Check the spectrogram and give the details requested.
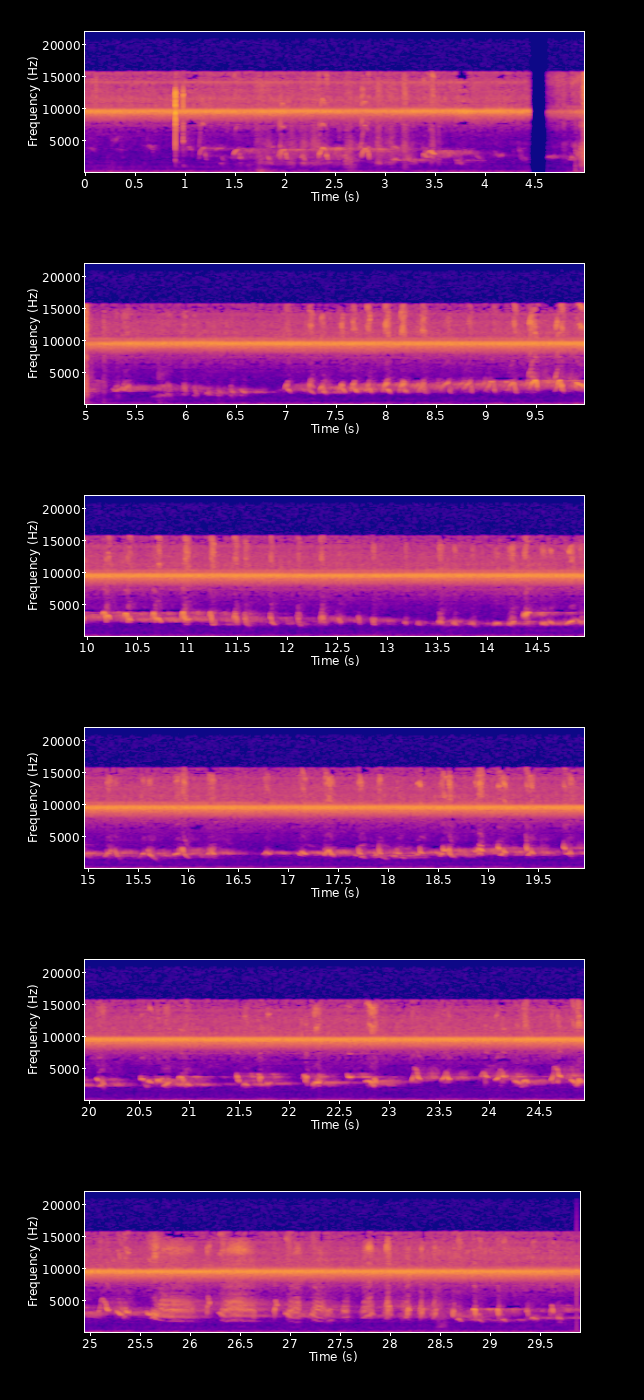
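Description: Birds chirping and twittering without pause, a dense run of rapid high chirps that wavers up and down in pitch, over a steady high-pitched whine and a low hum. Everything cuts out for a moment about four and a half seconds in.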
